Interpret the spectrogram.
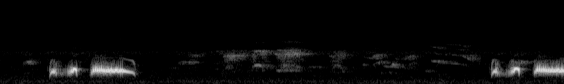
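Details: Lure call of a decoy spotted dove, thúc bổi style, meant to attract wild doves. Two phrases of two short coos plus a drawn-out coo, with faint softer calls in the gap between them.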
